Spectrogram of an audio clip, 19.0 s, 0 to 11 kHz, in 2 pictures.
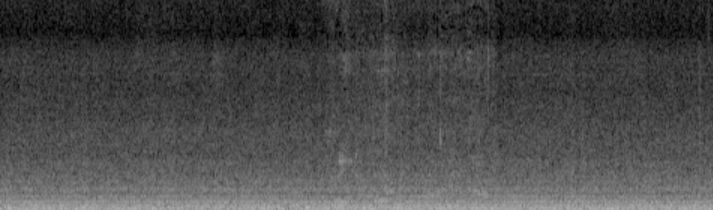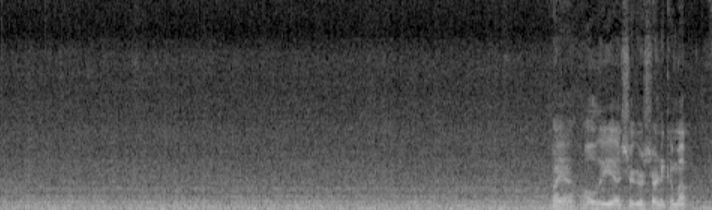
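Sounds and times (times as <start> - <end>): sugar and oil bubbling in pot: 0.2 - 10.9.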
